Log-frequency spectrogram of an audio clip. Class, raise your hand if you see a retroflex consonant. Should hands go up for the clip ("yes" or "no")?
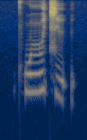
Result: no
